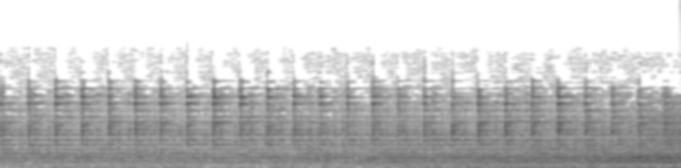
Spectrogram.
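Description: A train approaching, its low rumble growing steadily louder. Over it a bell rings rapidly, about four strokes a second, in the way of a level-crossing warning bell.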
